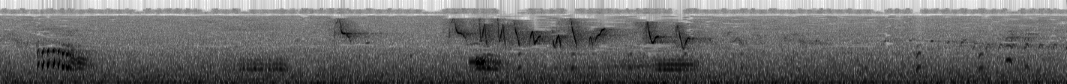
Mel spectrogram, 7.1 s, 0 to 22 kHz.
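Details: Nesting Great Crested Grebes at the nest, eight days into nesting, filmed with a Canon HF-G30: short nasal, harmonic calls in four separate bursts about a second apart, with high twittering of small birds around them and steady background noise.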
